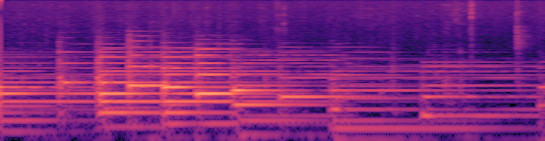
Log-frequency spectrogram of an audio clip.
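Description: Piano playing a short chord passage that demonstrates negative-harmony chord substitutions. New notes strike every half second or so with the top line stepping downward, and the final chord is held and fades away.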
